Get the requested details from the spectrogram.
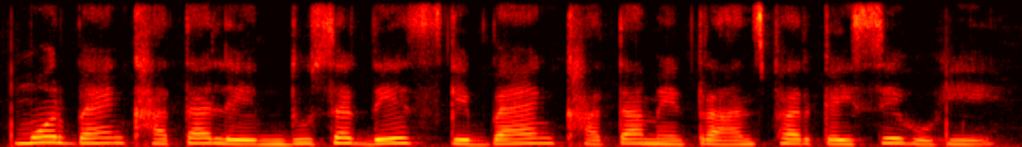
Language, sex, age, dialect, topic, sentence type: Chhattisgarhi, female, 18-24, Northern/Bhandar, banking, question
